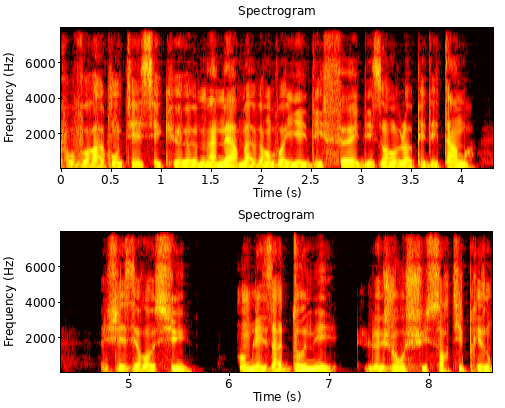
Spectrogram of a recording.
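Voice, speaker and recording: In a very clean recording with a silent background, a man speaks at a moderate pace with very even loudness, a very deep, low pitch and monotone, flat intonation. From northern France suburbs. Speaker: former prisoner, construction business owner. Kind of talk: personal testimony interview. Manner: halting, many fillers.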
